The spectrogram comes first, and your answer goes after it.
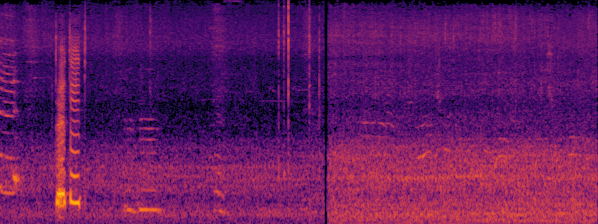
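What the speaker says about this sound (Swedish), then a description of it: "Massa fåglar." Ducks and geese just outside a playground in Trollhättan give a short burst of loud quacks and honks near the start, then fall quiet against a steady outdoor background hum.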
